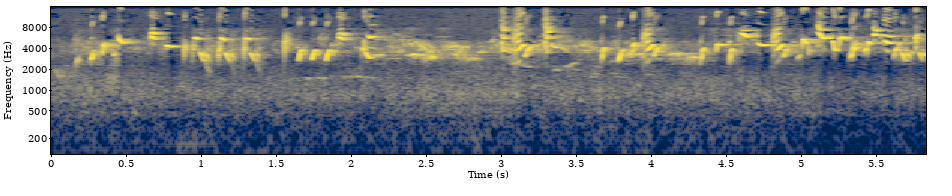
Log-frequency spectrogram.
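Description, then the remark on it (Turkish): Lively chirping and twittering song of a goldfinch living in New Zealand, many quick high notes tumbling over one another continuously, over a steady low background rumble. “Bu ses de Yeni Zelanda'da yaşayan bir sakaya ait. Rengarenk bir ispinoz türü saka.”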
